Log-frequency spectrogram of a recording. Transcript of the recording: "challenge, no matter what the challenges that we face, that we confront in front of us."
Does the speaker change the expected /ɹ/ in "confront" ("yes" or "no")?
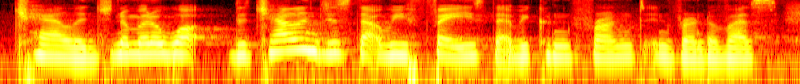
no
